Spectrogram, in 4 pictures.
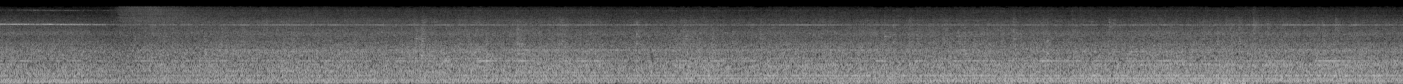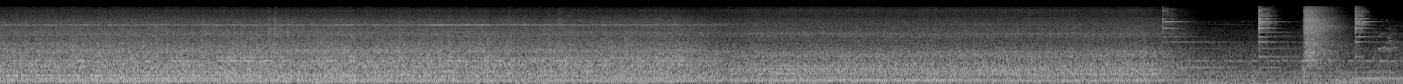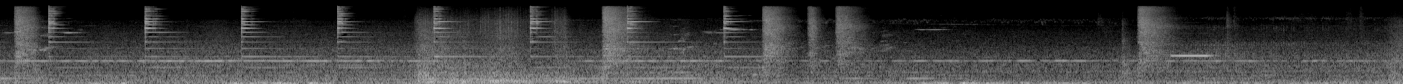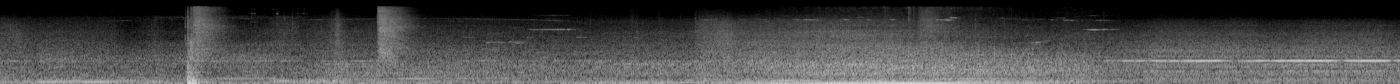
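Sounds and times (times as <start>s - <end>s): track-tamping machine humming: 1.9s - 36.9s
sharp knocks and clanks: 25.7s - 36.2s.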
